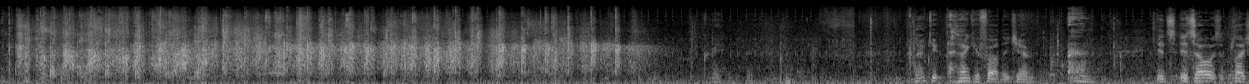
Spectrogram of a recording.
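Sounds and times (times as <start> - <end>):
audience applauding the introduction of a monsignor as a speaker: 0.0 - 6.8
speech: 9.3 - 12.4.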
